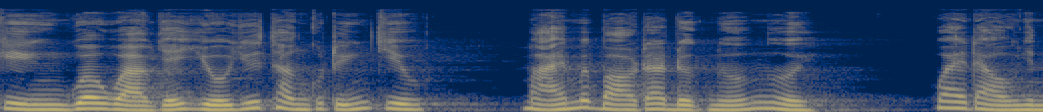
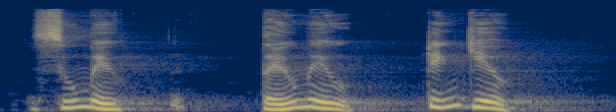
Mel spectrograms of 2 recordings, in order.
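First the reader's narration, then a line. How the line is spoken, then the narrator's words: Shouted string of names. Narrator (Vietnamese): Bạch Ngọc Đường hét lên một tràng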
